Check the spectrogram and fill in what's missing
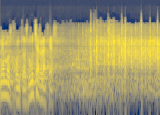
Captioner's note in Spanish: Aplausos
